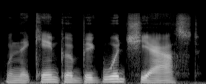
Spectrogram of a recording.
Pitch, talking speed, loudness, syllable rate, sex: 100 Hz, 260 wpm, -20 LUFS, 5.1 syllables/s, male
